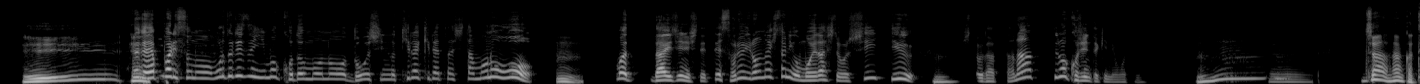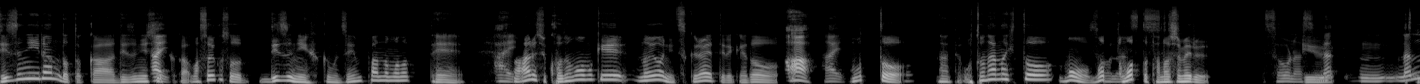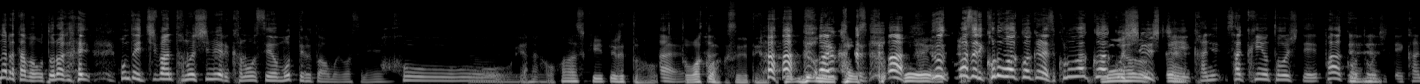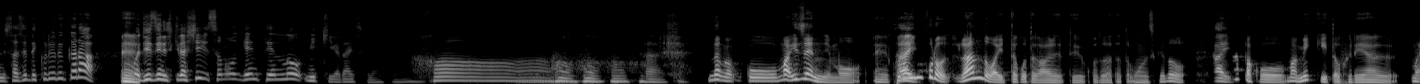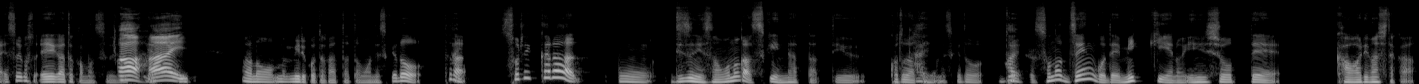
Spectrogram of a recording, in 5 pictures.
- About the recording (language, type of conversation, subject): Japanese, podcast, 好きなキャラクターの魅力を教えてくれますか？
- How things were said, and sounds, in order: other background noise; laugh; other noise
